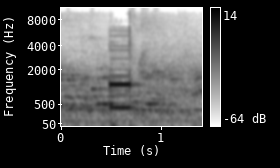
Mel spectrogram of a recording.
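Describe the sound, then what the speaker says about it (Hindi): A single DTMF keypad tone sounds briefly and loudly over a steady low background murmur, from a telephone number being dialed to hospitals in Delhi. "दिल्ली के अस्पतालों के नंबर डायल किए"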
